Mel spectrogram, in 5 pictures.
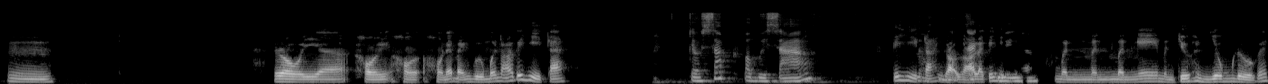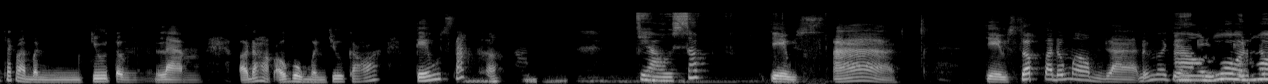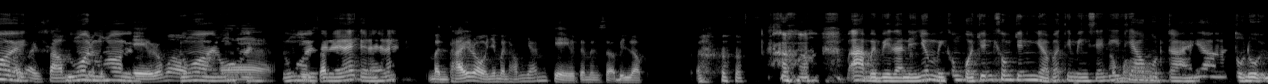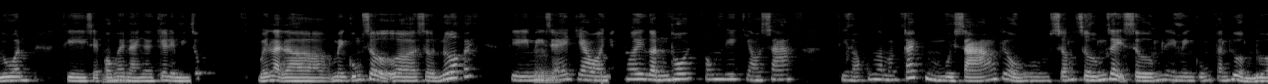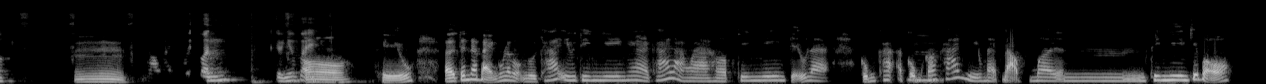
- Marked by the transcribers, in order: tapping; other background noise; static; in English: "sấp"; unintelligible speech; unintelligible speech; in English: "sấp"; tsk; in English: "súp"; in English: "súp"; in English: "súp"; laugh; other noise; distorted speech
- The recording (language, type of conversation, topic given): Vietnamese, unstructured, Bạn có thấy thiên nhiên giúp bạn giảm căng thẳng không?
